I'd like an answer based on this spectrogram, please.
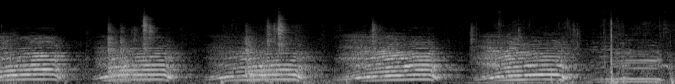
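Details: Cattle being moved home, five strong moos in a steady sequence, each about a second long with clear arched harmonics and short pauses between, little other sound.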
